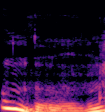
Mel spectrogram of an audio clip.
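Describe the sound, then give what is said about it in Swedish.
A person imitates a growling morning stomach with a low, drawn-out vocal groan, fairly loud, dipping in pitch and then rising again at the end over about a second. “det är alltså inte en dinosaurieval”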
